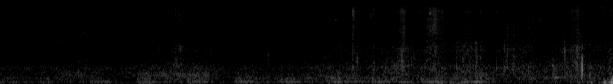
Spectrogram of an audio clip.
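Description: Near silence: faint outdoor ambience with a few soft clicks and rustles, busier near the end as coconut palm fronds brush past the camera.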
